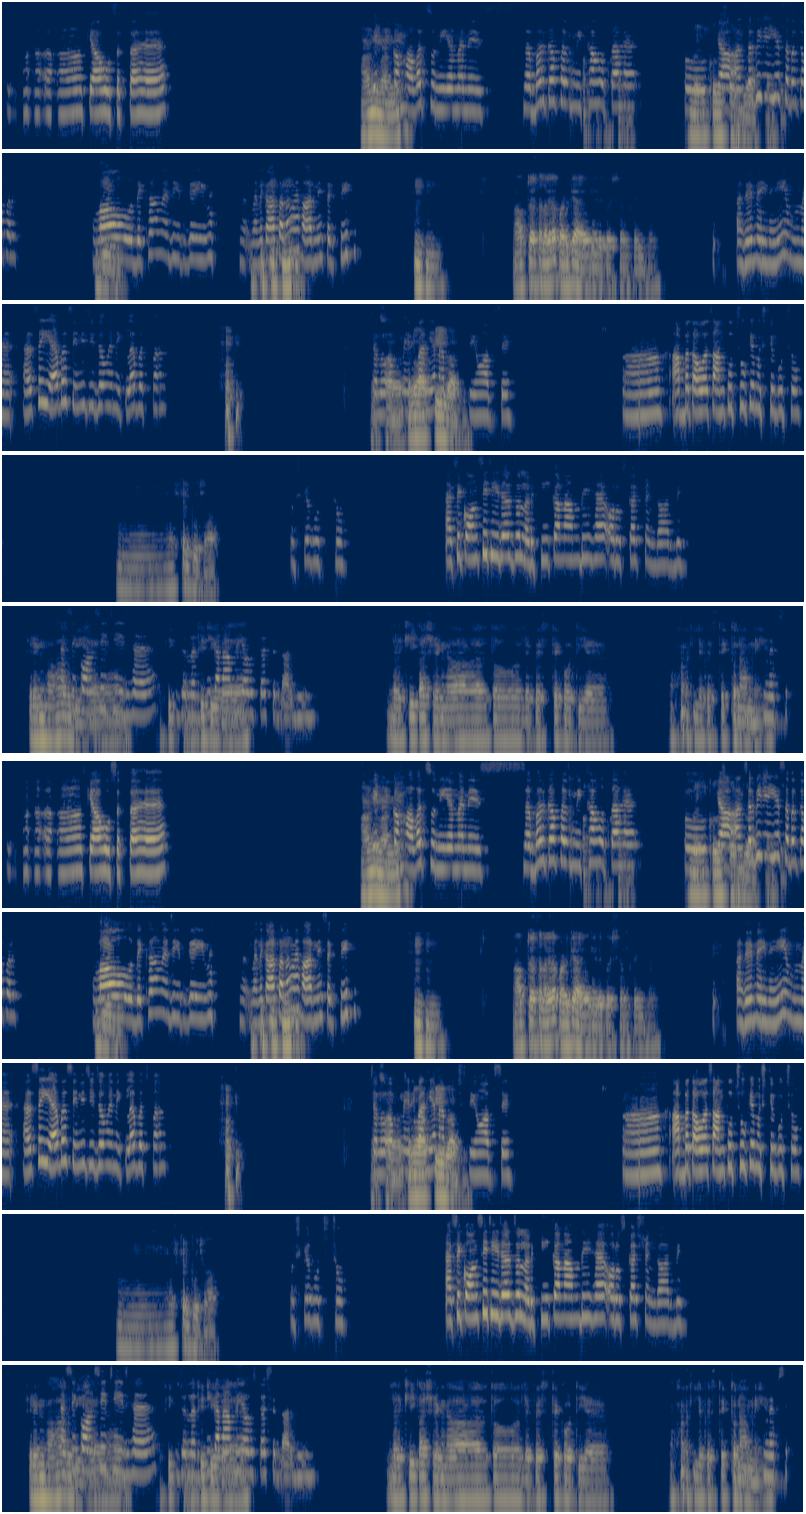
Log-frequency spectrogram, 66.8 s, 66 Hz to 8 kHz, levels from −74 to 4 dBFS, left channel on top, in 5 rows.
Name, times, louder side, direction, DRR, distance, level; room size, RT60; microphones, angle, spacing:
voice 1, 0.1-2.8 6.2-8.1 8.7-10.6 11.4-13.6 14.9-16.9 17.3-19.2 25.6-29.5 32.9-35.2 37.1-40.1 44.9-45.8 47.5-51.5 54.4-56.0 56.3-58.7 65.7-66.5, right 4 dB, 60° right, 0.9 m, -30 dB
voice 2, 6.0-6.8 10.3-10.4 11.4-12.5 14.9-15.2 17.7-18.3 20.2-20.7 21.9-24.3 30.4-30.7 32.9-34.4 42.0-43.6 53.9-55.6 56.2-57.5 59.9-63.6 64.6-66.2, right 2 dB, 40° right, 1.8 m, -32 dB
11.5 x 6.7 x 2.3 m
head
